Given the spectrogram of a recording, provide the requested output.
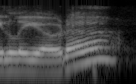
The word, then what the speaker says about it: Liotta: I liked seeing the descriptions of, or the different personalities of each of them on screen, you know, Laura Dern's character and Ray Liotta. Am I pronouncing it wrong? – Yeah, Liotta's you got it.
